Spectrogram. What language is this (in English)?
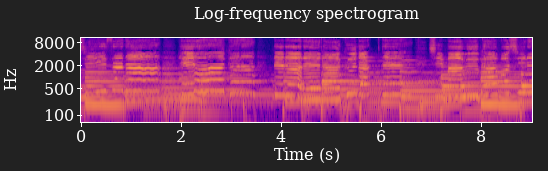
Japanese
